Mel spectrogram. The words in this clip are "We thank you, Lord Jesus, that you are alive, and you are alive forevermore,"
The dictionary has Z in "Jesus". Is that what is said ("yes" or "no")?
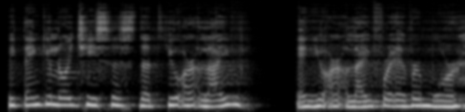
no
